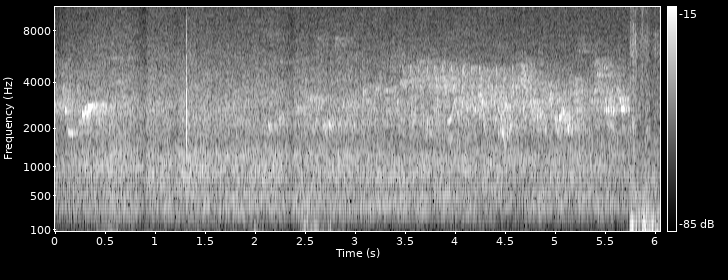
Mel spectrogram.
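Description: Small songbirds chirping and trilling over a faint, steady outdoor hiss, with one short click just over a second in.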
